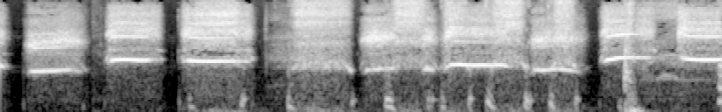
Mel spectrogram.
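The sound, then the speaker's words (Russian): A person whistles through their teeth, without using fingers, in a series of about eight short, breathy bursts, each a thin high tone wrapped in airy hiss, loud with brief gaps between. “Еще через зубы я свистел все детство, но сейчас почему...”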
